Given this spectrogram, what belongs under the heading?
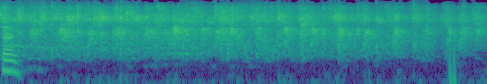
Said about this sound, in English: if you guys would just stand up, just so everybody can see you, just give them a round of applause.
